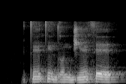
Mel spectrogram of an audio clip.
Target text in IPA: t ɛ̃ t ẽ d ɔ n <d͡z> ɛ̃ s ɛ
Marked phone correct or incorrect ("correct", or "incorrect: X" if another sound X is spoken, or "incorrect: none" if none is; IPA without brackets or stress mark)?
incorrect: d͡ʒ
